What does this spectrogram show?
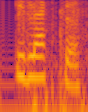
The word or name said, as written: Electro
